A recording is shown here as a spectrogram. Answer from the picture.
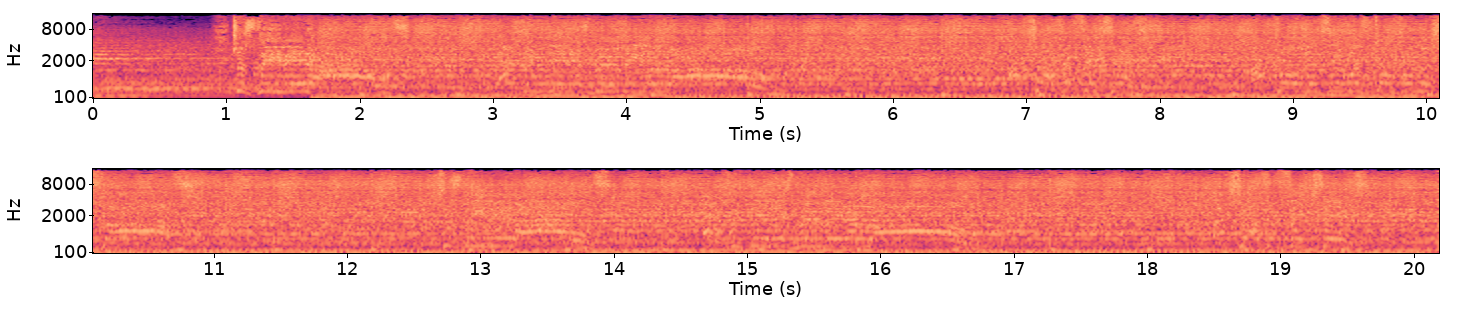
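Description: A song by a rock band from Liverpool kicks in after a brief moment of quiet and plays loud and dense throughout, with heavy bass, thick guitars and driving drums filling the mix.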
